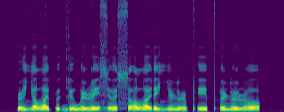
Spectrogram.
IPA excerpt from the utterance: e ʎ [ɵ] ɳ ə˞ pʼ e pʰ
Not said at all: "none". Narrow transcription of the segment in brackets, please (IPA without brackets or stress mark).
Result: ɵ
